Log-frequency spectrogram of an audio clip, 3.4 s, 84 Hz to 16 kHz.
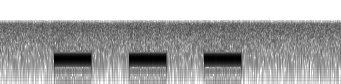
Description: Telephone call progress tone (as in the UK, Australia and similar networks), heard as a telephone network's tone, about 420 Hz, 0.375 s on and 0.375 s off. Busy tone.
